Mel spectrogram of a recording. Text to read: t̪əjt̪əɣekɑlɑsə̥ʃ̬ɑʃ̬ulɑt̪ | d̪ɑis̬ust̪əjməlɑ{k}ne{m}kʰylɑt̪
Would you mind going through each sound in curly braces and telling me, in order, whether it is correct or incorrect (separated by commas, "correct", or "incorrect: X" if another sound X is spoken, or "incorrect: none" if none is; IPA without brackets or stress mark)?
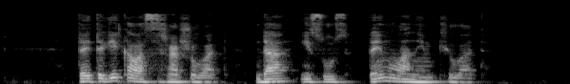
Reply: incorrect: none, correct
